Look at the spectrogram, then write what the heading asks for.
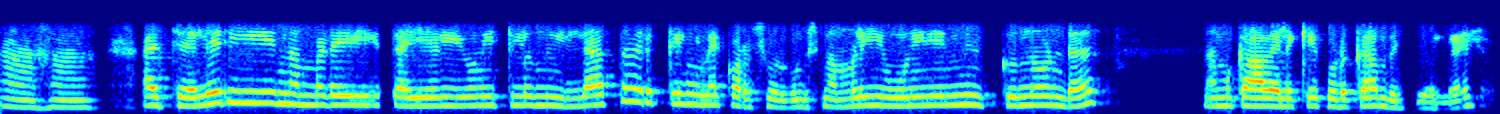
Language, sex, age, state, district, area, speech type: Malayalam, female, 18-30, Kerala, Idukki, rural, conversation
